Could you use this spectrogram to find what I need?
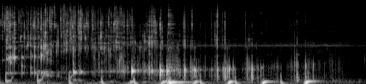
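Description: Malty beer being poured into a glass, a run of gurgling glugs and splashes of uneven rhythm that grow louder before trailing off at the end.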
